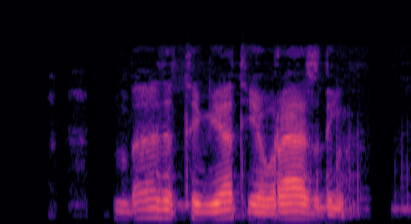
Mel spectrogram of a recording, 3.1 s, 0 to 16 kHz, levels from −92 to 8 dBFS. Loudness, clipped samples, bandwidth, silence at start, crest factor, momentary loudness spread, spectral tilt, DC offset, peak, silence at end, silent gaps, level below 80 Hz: -31 LUFS; under 0.1%; 7.6 kHz; 0.85 s; 18 dB; 13 LU; -5 dB/octave; under 0.1%; -14 dBFS; 0 s; 2.82-2.92 s; -84 dBFS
